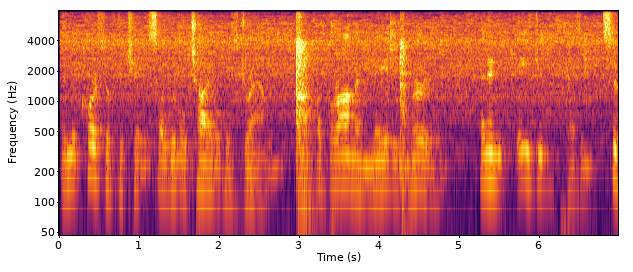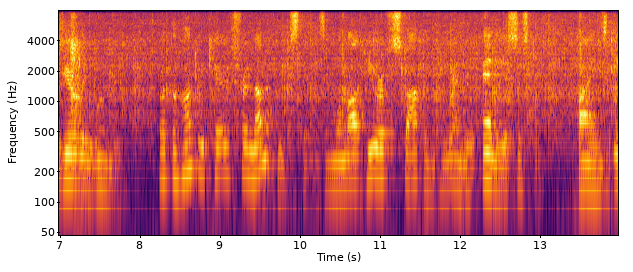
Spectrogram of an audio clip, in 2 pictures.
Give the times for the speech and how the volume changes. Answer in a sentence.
The speech can be heard from 0.0 to 13.9 s, at a steady volume.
